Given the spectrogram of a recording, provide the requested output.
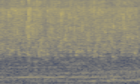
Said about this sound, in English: It's leaking from every joint up top.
